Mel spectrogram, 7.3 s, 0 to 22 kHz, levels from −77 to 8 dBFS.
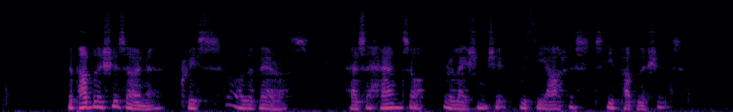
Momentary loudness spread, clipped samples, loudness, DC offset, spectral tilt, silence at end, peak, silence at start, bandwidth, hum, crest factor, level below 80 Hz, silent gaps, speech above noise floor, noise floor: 12 LU; under 0.1%; -38 LUFS; under 0.1%; -6 dB/octave; 0.5 s; -16 dBFS; 0.2 s; 16 kHz; none; 22 dB; -64 dBFS; none; 28 dB; -65 dBFS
